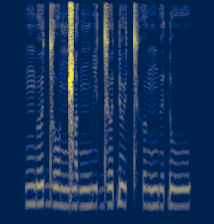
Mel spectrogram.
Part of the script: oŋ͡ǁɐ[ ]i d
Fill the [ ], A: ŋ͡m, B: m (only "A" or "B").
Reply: A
